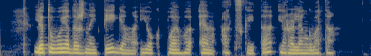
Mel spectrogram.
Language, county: Lithuanian, Panevėžys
